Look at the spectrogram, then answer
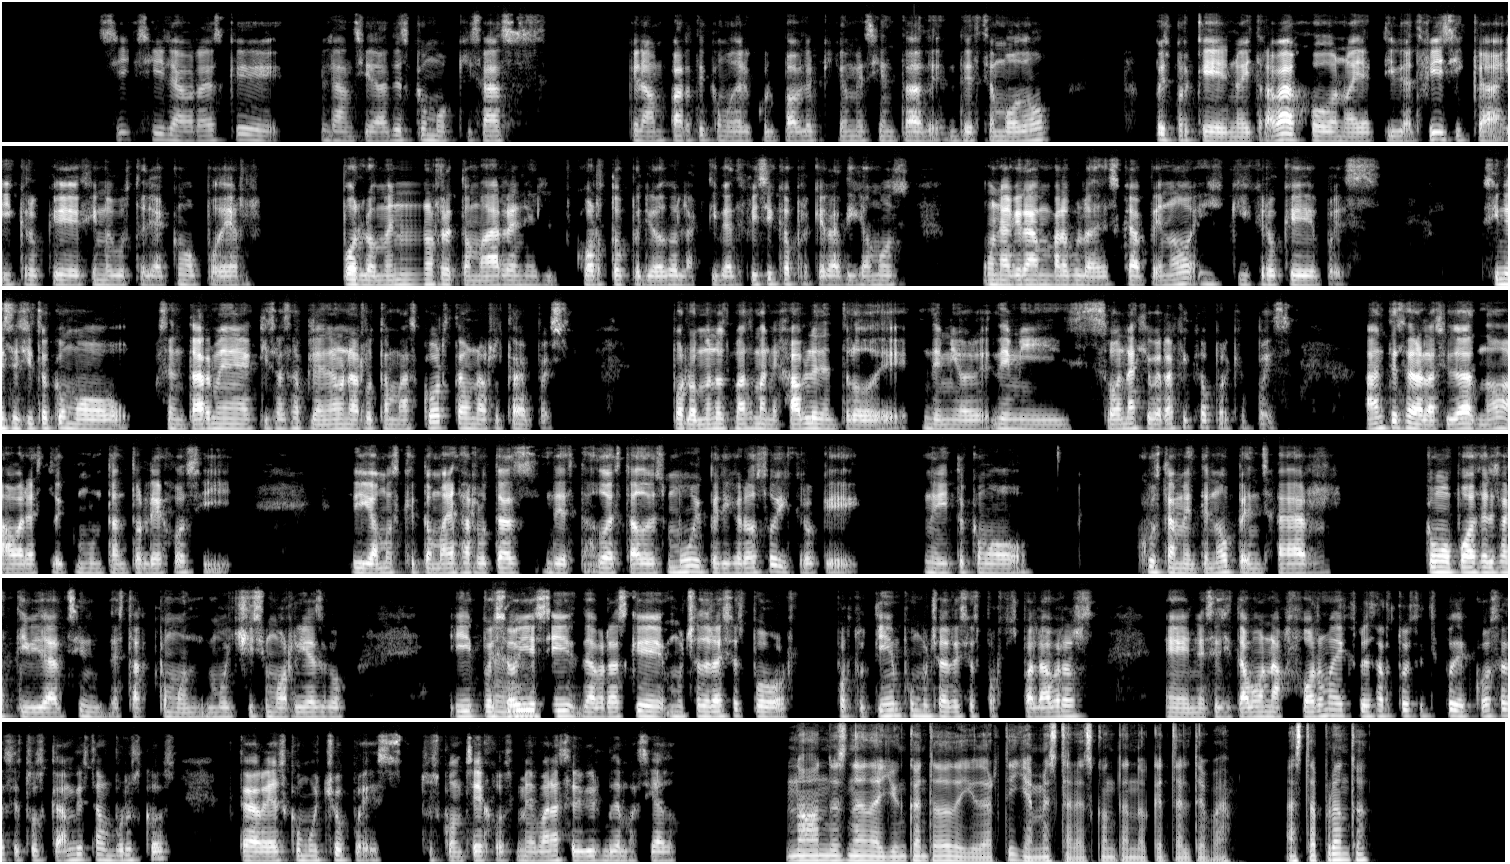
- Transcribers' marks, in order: none
- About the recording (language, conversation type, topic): Spanish, advice, ¿Cómo puedo manejar la incertidumbre durante una transición, como un cambio de trabajo o de vida?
